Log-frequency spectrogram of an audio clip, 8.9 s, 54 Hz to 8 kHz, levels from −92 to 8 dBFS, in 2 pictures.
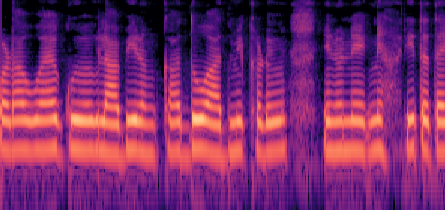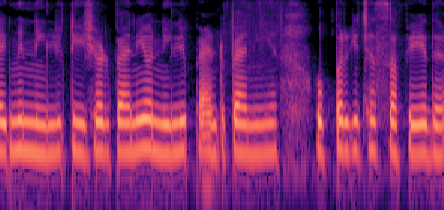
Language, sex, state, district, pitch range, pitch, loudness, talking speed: Hindi, female, Chhattisgarh, Sukma, 215-225 Hz, 220 Hz, -17 LUFS, 245 wpm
